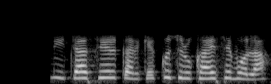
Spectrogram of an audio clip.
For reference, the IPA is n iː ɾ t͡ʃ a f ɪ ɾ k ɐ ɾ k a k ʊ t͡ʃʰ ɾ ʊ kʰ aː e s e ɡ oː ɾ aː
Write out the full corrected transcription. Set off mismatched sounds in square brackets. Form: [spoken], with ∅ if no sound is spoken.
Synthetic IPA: n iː [∅] t͡ʃ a [s] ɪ ɾ k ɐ ɾ k [e] k ʊ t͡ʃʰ ɾ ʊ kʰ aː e s e [b] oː [l] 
